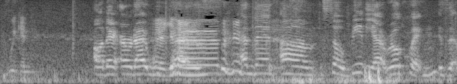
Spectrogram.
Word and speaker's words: birria: And then, so birria, real quick. Mm-hmm. Is it, am I saying it right? Birria. Birria. So birria. You have to roll the R.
